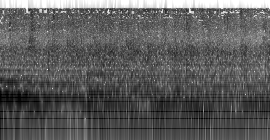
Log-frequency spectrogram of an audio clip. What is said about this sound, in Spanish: ¿Alguien puede darle un fuerte aplauso a nuestro Dios? Oh sí.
